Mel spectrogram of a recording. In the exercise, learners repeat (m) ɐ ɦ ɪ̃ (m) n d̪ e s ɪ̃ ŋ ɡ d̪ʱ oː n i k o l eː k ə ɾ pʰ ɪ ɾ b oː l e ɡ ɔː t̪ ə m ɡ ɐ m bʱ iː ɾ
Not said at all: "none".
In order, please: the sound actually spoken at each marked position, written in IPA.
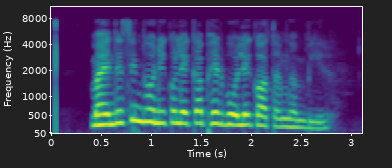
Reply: m, none

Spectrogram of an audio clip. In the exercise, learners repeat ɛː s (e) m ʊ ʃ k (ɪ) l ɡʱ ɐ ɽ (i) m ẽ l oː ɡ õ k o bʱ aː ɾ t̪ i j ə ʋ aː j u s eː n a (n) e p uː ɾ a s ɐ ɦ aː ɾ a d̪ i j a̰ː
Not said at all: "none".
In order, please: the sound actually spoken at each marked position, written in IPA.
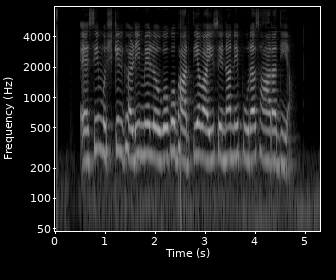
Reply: i, ɪ, i, n

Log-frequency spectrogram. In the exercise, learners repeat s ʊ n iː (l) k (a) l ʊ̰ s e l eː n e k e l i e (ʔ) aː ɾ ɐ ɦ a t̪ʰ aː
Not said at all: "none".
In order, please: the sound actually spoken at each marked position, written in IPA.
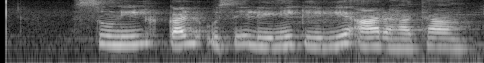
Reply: l, ɐ, ʔ

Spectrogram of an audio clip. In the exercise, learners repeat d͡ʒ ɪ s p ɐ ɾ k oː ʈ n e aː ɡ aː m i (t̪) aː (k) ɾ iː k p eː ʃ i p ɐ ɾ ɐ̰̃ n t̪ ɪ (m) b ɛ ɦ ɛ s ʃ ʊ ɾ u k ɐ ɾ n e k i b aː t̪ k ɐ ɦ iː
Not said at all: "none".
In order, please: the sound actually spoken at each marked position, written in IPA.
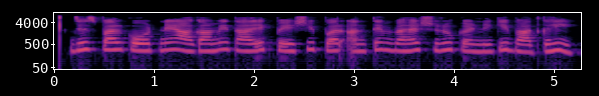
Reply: t̪, none, m

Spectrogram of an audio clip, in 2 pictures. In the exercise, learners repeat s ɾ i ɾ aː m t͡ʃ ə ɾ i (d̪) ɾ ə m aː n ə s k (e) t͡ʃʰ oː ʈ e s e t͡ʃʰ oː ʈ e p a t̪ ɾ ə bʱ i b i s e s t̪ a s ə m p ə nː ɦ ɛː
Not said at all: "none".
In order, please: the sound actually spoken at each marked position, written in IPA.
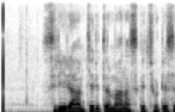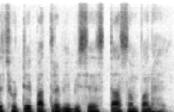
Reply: t̪, e

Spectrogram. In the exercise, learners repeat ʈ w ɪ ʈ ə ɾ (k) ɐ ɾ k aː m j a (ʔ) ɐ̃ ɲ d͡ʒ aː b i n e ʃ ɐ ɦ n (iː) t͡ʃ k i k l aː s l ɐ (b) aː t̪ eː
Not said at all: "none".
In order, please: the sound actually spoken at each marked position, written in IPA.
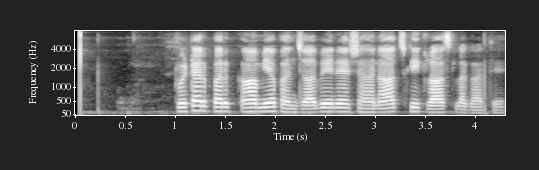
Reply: p, p, aː, ɡ

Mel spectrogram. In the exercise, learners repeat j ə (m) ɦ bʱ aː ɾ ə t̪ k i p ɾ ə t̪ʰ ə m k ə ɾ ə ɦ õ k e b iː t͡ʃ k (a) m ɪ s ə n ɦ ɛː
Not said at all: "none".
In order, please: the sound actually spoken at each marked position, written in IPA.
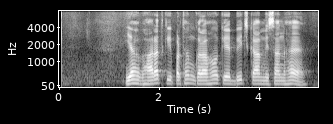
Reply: none, a

